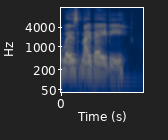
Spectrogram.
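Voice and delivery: frantic, panicked man's voice. Retelling a scene where a man asks for his baby: imitating a panicking man. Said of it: "panicking 'cause he's like".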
